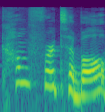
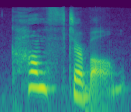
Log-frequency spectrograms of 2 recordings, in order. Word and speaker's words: comfortable: let's keep going comfortable okay not comfortable but comfortable alright providing physical ease and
